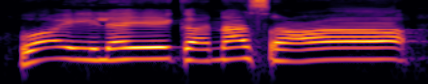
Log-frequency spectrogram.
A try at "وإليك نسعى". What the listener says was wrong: وَإِلَيْكَ نَسْعَى، سین کو ہلائیں گے نہیں، وَإِلَيْكَ نَسْعَى،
